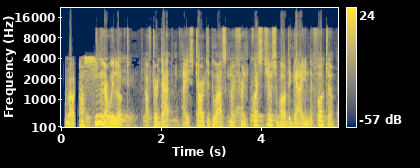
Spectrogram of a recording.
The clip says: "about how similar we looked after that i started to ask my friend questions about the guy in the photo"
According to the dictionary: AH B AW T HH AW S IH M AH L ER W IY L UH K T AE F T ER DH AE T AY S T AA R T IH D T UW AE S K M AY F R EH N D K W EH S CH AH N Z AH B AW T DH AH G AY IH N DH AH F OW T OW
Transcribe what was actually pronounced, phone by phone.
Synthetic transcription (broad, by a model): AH B AW T HH AW S IH M AH L ER W IY L UH K T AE F T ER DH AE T AY S T AA R T IH D T UW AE S K M AY F R EH N D K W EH S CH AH N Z AH B AW T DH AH G AY IH N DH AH F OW T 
